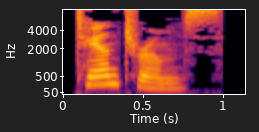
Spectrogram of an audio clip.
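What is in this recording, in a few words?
"tantrums", English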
